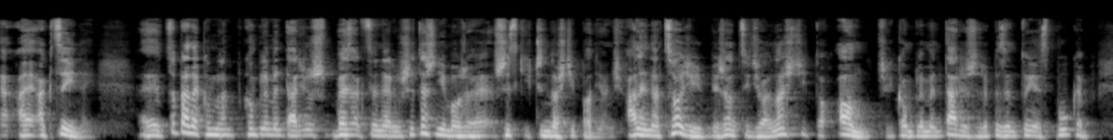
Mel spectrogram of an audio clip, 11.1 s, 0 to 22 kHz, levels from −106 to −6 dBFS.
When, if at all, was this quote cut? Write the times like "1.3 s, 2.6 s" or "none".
none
